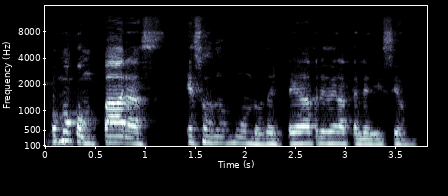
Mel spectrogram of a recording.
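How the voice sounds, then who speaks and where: A man's voice: on the high side, fairly even intonation, normal speed, slightly rough. A man hosting an interview, asking questions while searching for words. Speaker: podcast host, interviewer.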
